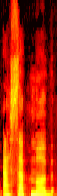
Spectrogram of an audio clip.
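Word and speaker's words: A$AP Mob: Ben, c'est un gars de 30 euh, ans, là, il fait partie du collectif new-yorkais ASAP Mob. – ASAP Mob, OK. – Dans le fond, le ah. signe de dollar, là, tu le prononces comme un S.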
